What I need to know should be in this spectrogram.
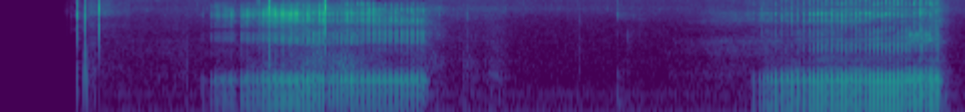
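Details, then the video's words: Apollo, a French Bulldog, snores indoors: two long, rattling, buzzy snores, each lasting over a second, separated by quieter breathing, with a few soft clicks at the start. "Snoring French Bulldog (Apollo)"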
